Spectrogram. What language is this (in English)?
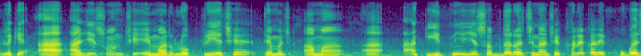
Gujarati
